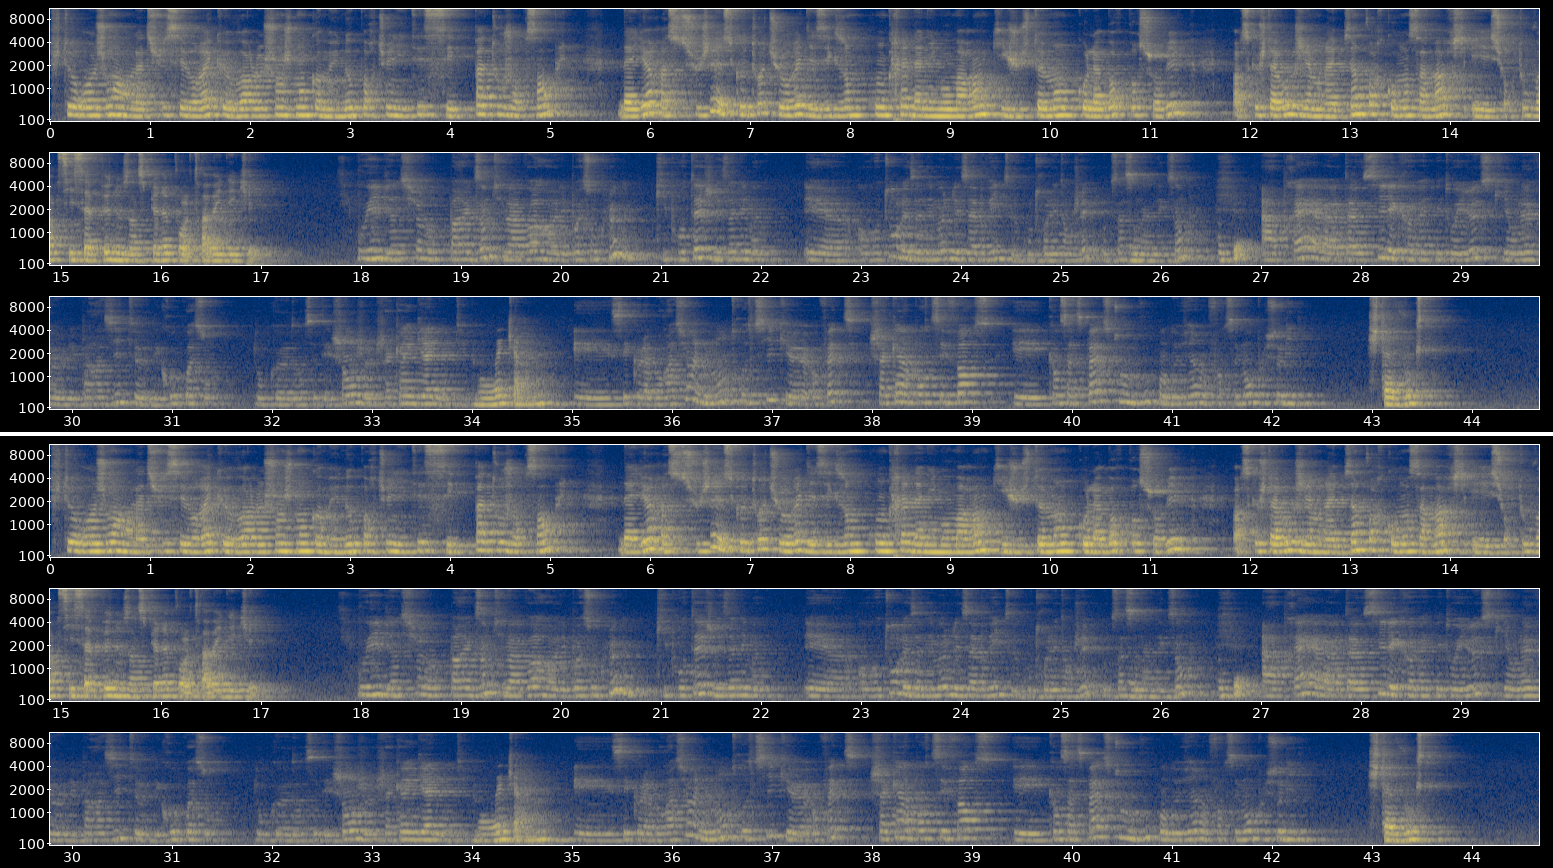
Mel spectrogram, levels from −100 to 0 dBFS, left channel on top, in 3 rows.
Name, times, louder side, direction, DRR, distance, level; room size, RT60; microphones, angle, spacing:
voice 1, 0.0-5.1 5.7-11.3 11.8-16.8 25.7-25.8 34.0-34.7 43.0-43.5, equal, 20° left, 1 dB, 0.8 m, -21 dB
voice 2, 17.9-22.1 22.4-26.3 26.6-26.7 27.0-31.4 31.8-34.1 34.5-34.6 35.0-42.3, right 1 dB, 75° left, -4 dB, 1.3 m, -34 dB
10.5 x 4.7 x 2.3 m, 0.99 s
head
